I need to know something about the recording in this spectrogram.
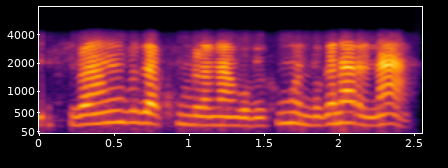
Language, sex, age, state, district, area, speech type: Bodo, female, 45-60, Assam, Chirang, rural, conversation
